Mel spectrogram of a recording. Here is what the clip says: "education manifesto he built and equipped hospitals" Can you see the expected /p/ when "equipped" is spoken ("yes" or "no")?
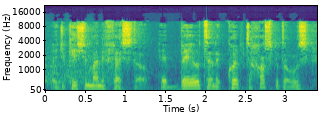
yes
